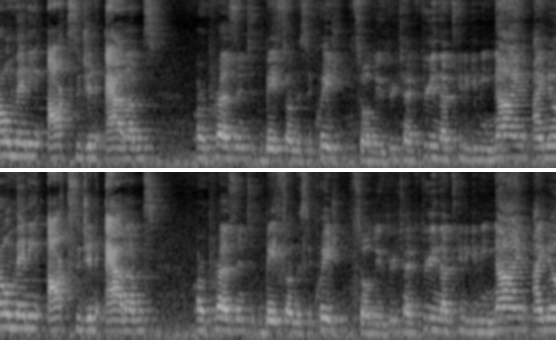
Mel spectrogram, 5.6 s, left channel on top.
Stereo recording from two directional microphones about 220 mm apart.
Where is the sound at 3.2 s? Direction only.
20° right (ahead or behind).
